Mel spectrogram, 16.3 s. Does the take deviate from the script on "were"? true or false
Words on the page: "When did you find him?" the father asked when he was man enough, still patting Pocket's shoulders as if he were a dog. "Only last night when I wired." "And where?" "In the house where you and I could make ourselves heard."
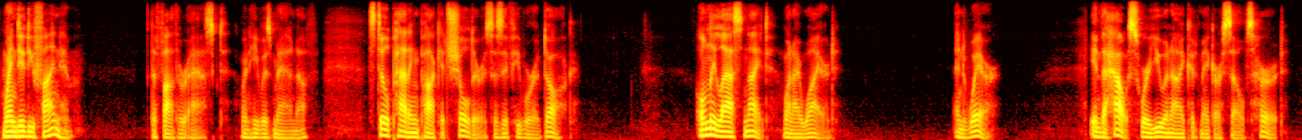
false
